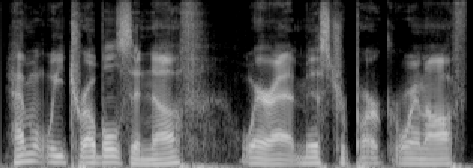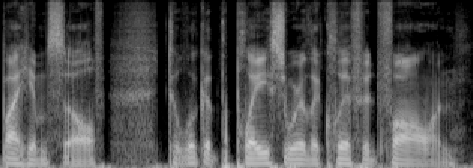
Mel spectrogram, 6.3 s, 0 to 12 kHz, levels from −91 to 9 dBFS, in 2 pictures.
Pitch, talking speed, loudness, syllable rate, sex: 105 Hz, 200 wpm, -18 LUFS, 5.6 syllables/s, male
